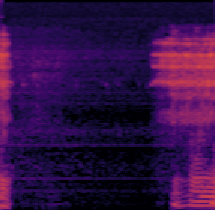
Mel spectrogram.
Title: English Bulldog puppy snoring SO CUTE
